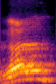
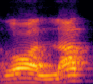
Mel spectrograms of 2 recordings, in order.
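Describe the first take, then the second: First: The L is followed directly by T, no vowel. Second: A short 'a' vowel comes between L and T. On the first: The speaker calls it wrong. "ये लफ्ज गलत नहीं होता" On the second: The speaker calls it right. "लाम के ऊपर जबर है"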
